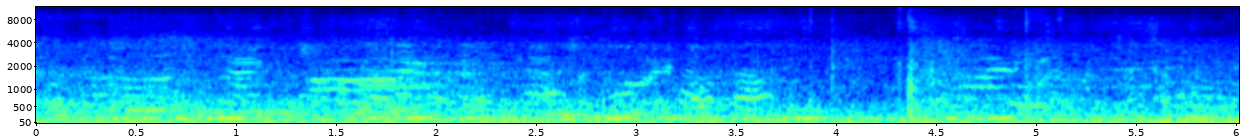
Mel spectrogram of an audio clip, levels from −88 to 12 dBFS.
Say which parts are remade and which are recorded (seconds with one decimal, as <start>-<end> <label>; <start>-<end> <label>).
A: 0.0-2.5 recorded; 2.5-3.5 remade; 3.5-4.4 recorded; 4.4-6.0 remade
